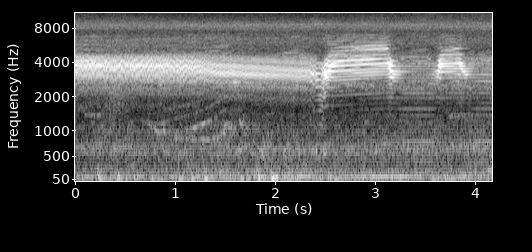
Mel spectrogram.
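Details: A cicada (semi) in Japan in summer gives a steady, high electric buzz, broken near the end by pulsing, warbling bursts.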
